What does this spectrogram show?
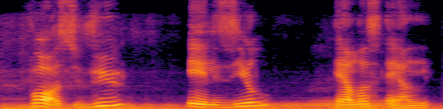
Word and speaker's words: vous: Viram o quê? Que quando a gente tem essa terminação de letra S aqui, ó, a gente não vai pronunciar esse S. Esse S, nas palavras em francês, qualquer palavra, a gente não pronuncia esse S. Sumiu um pouquinho ali da tela, voltei. A gente não pronuncia esses S's finais, a menos que na frente tenha uma palavra começada com vogal.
